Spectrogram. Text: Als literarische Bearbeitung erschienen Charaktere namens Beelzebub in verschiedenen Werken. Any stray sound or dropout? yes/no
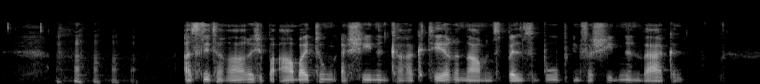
yes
